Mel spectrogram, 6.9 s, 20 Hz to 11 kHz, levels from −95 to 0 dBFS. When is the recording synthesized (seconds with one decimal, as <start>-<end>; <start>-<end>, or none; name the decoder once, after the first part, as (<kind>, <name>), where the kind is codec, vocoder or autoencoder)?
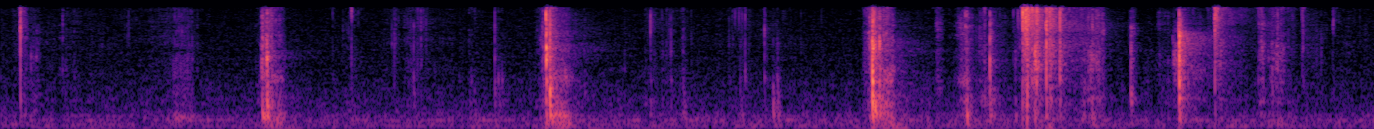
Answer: none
